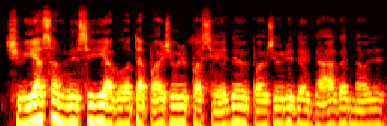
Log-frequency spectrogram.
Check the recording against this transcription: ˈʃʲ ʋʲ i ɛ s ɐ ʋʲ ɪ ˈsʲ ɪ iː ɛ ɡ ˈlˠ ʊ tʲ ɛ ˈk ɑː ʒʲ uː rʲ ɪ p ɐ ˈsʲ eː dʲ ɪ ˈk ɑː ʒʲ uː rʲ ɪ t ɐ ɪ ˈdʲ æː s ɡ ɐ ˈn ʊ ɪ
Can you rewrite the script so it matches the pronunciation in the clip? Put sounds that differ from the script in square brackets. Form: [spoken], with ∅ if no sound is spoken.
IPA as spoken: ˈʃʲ ʋʲ i ɛ s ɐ ʋʲ ɪ ˈsʲ ɪ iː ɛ ɡ ˈlˠ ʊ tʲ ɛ [ˈp] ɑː ʒʲ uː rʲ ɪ p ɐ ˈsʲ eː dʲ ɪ [ˈp] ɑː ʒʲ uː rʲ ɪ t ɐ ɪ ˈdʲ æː [∅] ɡ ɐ ˈn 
